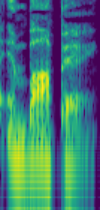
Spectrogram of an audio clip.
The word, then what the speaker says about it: Mbappé: It turns out that when players like Kylian Mbappé, pronounced Kylian Mbappé, and Ousmane Dembélé, pronounced Ousmane Dembélé, can generate power from almost no space, expected goals models simply stop mattering.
